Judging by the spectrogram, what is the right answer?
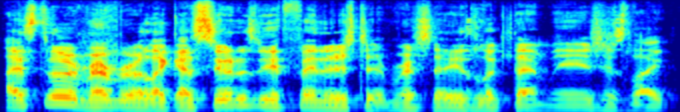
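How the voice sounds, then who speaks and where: A man co-hosting a show in casual chat, joking and quick to laugh. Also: medium pitch, expressive, fairly bright tone. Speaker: co-host of a pop culture show.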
